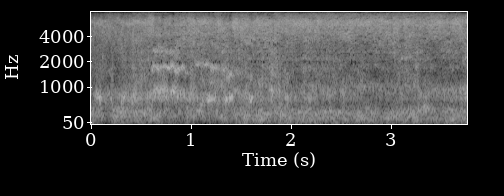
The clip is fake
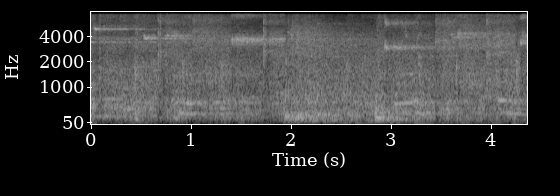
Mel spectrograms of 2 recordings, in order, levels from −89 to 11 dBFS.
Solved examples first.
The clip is real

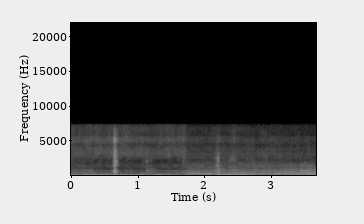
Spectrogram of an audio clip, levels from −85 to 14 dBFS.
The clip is fake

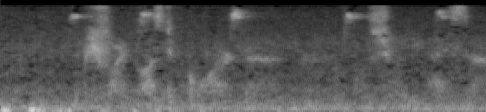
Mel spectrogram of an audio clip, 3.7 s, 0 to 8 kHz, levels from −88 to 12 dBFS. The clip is fake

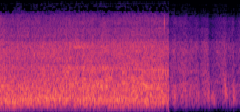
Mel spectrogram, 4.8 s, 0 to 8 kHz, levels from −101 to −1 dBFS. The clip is real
